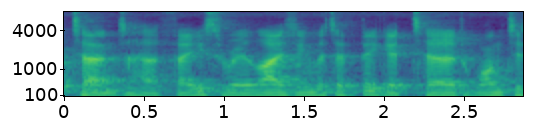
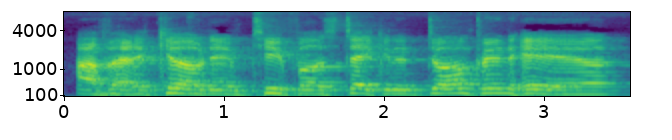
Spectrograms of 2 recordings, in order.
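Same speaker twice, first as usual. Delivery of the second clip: Cloud's voice; 5 semitones higher, 7 dB louder than usual. Acted. Cloud voiced in read story.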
